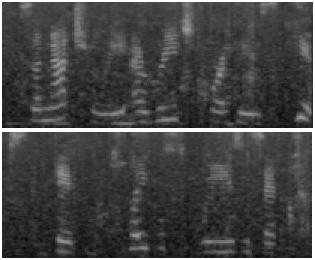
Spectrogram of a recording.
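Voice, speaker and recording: A woman's fairly high voice at a moderate pace, with ordinary pitch variation, big swings in loudness and noticeable background noise. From Austria. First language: Austrian German. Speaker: linguistics researcher. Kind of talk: talk to an audience.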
